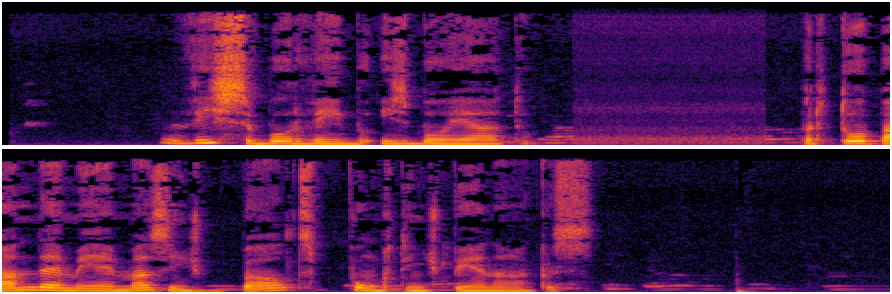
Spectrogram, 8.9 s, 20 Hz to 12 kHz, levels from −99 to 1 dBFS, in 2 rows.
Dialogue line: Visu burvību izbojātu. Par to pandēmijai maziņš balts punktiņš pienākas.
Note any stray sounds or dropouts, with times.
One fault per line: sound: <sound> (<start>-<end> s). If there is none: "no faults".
no faults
